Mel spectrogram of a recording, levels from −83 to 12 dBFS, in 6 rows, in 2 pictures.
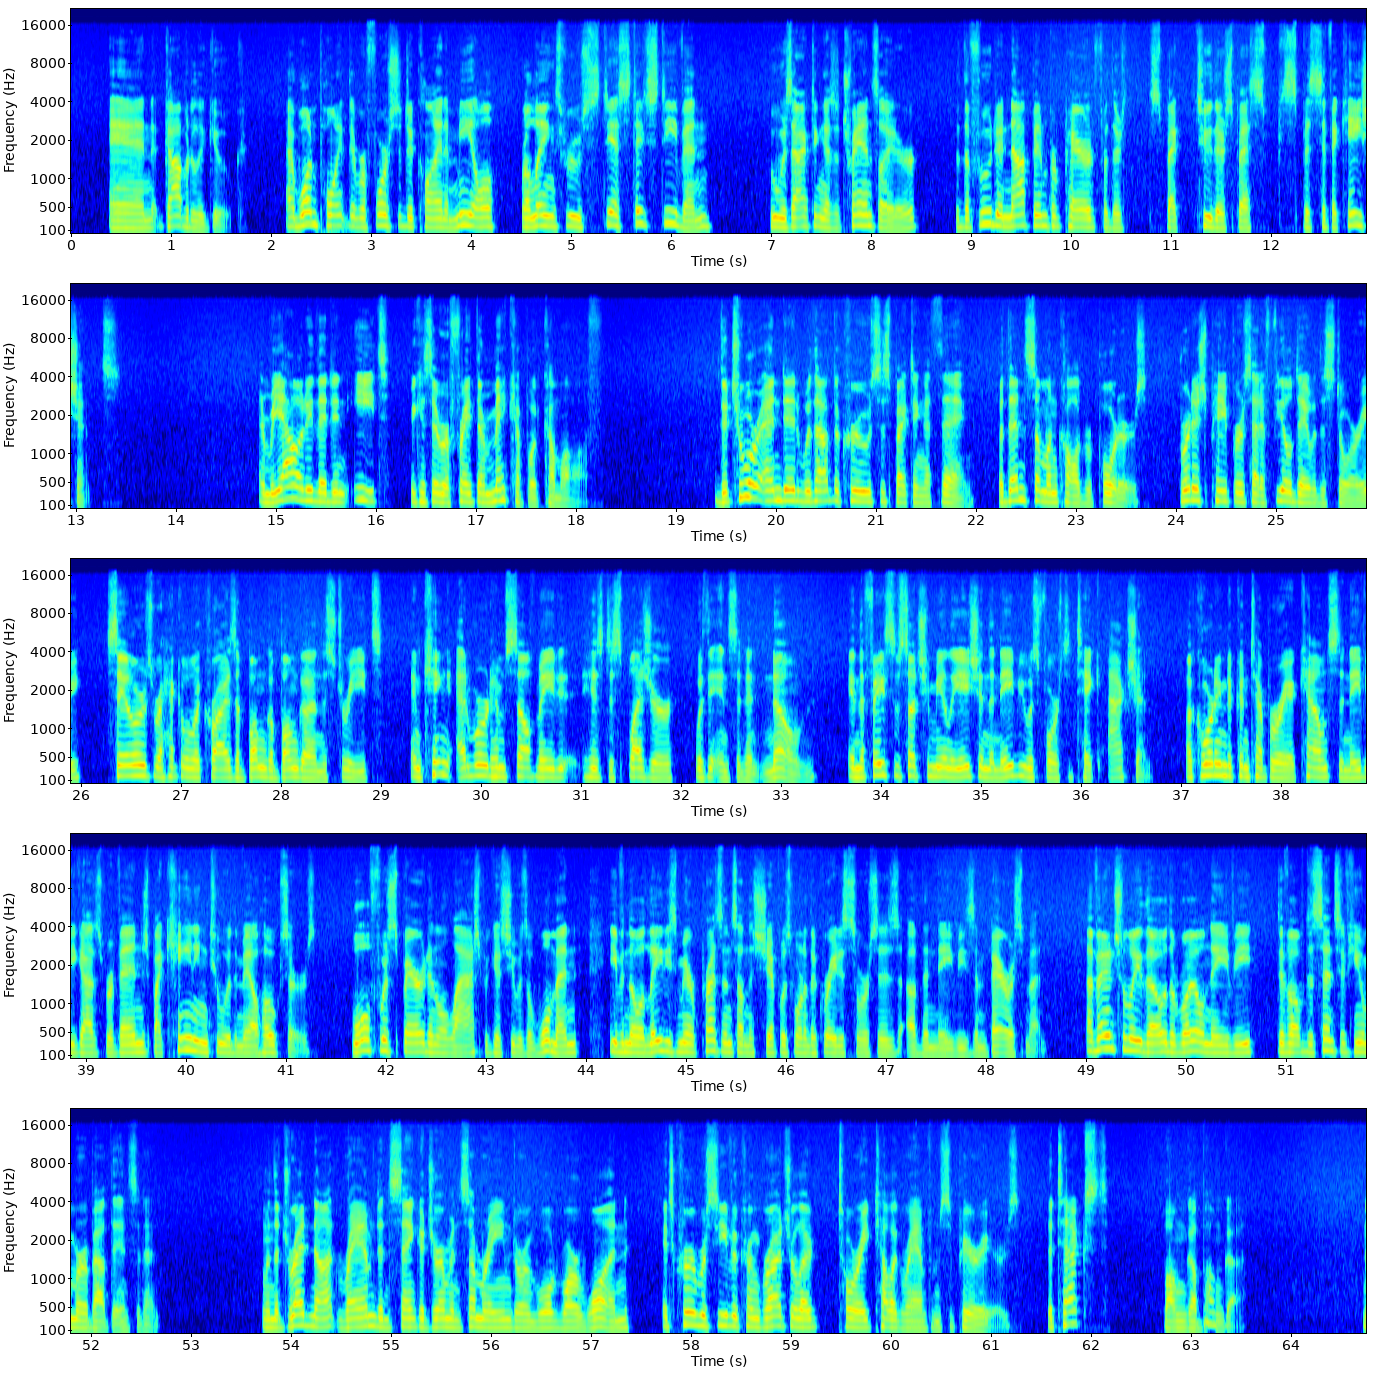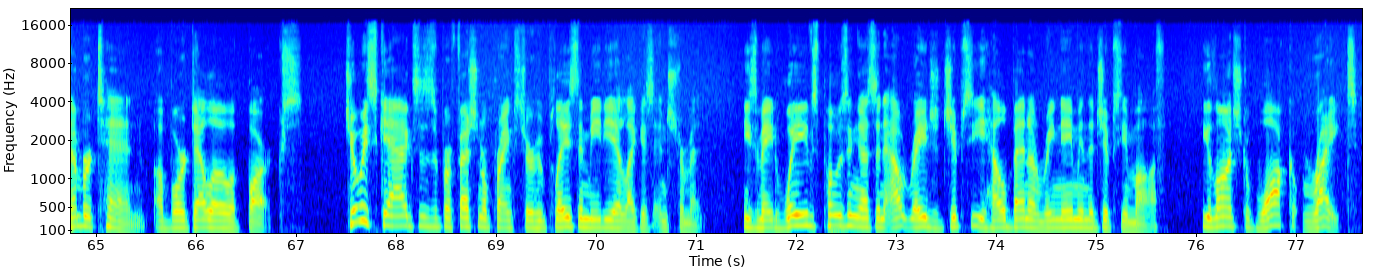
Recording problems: hiss; faint; throughout; 20 dB below the speech

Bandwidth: 16.5 kHz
